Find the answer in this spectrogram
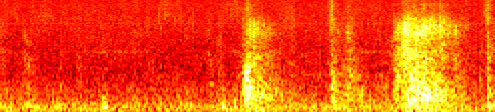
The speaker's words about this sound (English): scowls as she opens the front door.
